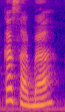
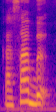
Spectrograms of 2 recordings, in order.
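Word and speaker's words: كسب: Tulisannya kasaba tapi membacanya kasab. Kenapa kasab? Karena ba termasuk salah satu huruf qalqalah. Sedangkan dia berada di akhir ayat yang mati karena waqaf.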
